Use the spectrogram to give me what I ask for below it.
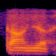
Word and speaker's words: Donja: I have Donji. Did I say her name right? – Danya. Yeah, D-O-N-J-A. Yep.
